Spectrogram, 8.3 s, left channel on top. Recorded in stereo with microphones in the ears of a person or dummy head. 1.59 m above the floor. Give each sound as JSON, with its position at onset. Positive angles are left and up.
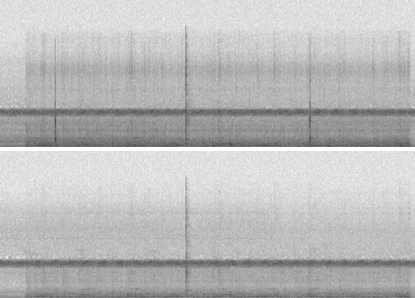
{"t": 0.5, "sound": "dishes clattering", "side_deg": 45, "distance_m": 1.0}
